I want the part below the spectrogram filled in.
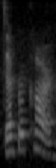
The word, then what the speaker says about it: Deborah Kerr: That was her, like, MGM Welcome to Hollywood campaign that they said, like, Deborah Kerr, her name rhymes with star.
